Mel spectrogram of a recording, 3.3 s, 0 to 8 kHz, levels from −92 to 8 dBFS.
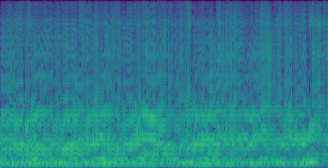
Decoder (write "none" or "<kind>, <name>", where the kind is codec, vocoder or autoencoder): vocoder, BigVGAN v2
